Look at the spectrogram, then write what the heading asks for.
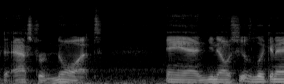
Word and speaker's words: Astra.Not: how it's spelt, because originally it was going to be Astra.Not, like naughty boy, I didn't want to just have it be like regular astronaut, like Astra.Not.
